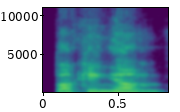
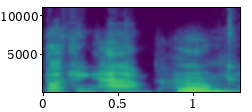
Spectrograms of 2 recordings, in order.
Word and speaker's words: Buckingham: word a place name with ham at the end we pronounce it um so it's Birmingham Buckingham Palace not Buckingham you guys are trying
